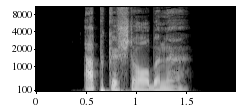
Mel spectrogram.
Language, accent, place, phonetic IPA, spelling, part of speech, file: German, Germany, Berlin, [ˈapɡəˌʃtɔʁbənə], abgestorbene, adjective, De-abgestorbene.ogg
- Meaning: inflection of abgestorben: 1. strong/mixed nominative/accusative feminine singular 2. strong nominative/accusative plural 3. weak nominative all-gender singular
